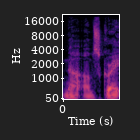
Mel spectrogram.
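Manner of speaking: very soft, quiet, understated, low-key delivery. Retelling how the other speaker turned and spoke: imitating someone speaking very quietly. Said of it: "and then he turned and very quietly said".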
